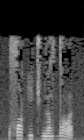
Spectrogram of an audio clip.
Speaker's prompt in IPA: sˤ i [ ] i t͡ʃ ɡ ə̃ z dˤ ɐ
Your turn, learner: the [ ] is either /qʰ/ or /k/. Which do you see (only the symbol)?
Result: k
